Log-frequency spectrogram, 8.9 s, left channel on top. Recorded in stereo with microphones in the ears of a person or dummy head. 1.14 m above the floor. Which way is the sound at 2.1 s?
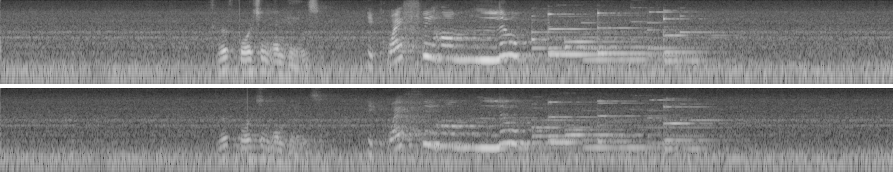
65° left (ahead or behind).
